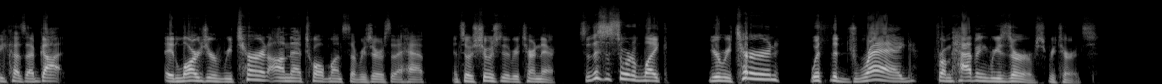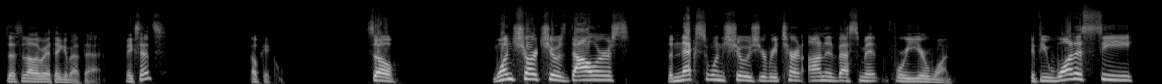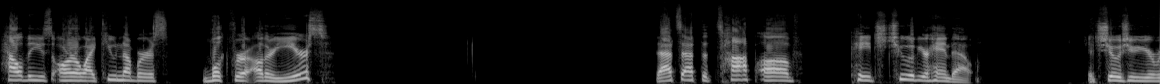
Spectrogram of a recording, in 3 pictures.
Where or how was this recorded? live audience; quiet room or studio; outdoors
live audience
